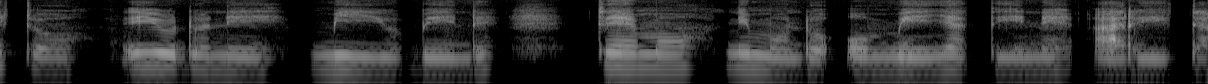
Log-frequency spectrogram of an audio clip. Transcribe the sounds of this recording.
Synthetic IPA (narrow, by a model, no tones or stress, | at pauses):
tɔ | ɪjodonɪmijobendetɛmɔnɪmɔndɔʔomeɲat̪ɪnɛaɾɪta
